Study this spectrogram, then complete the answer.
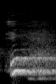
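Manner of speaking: a high, loud blown-out whew; relieved whew. Real, not acted. Coach right after the crunch hold, a loud relieved whew. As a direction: blow out the effort in one breath.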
